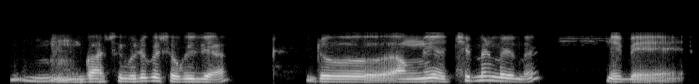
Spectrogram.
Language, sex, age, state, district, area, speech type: Bodo, male, 60+, Assam, Udalguri, urban, conversation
